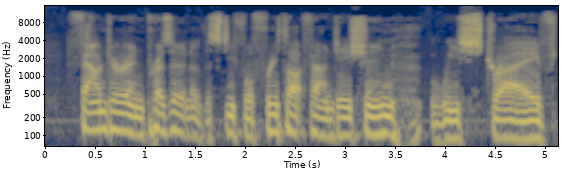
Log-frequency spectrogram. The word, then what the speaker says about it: Stiefel: here with todd ah is it stifle it is stifle hey it rhymes with gleeful i'm i'm another person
